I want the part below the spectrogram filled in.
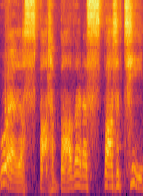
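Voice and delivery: put-on British accent. Playing British Uncle Howard the barrister in a Christmas bit, British Uncle Howard voice. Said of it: "British Uncle Howard".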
